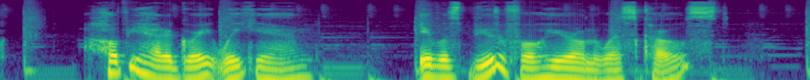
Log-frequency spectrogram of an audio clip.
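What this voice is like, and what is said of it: Hoarse, strained voice. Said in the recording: “as you can tell, my voice is shot ... I don't want to strain my voice any more”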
